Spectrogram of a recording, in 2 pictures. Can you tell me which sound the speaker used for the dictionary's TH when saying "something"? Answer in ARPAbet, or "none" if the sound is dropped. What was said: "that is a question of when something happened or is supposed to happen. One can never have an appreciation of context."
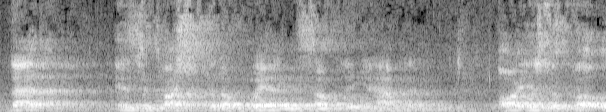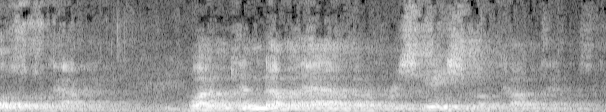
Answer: TH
